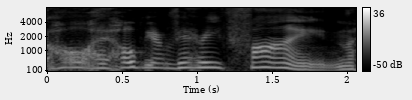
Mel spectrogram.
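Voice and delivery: mock overly caring, slow, concerned, "fine" drawn out. Imitating a doctor's secretary answering the phone: imitating a concerned secretary. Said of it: "they're just so concerned".

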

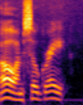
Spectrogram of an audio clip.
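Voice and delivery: normal talking voice

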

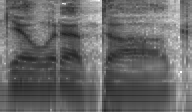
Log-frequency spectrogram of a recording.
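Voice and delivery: put-on urban street slang voice. Describing a comedian's bit called Urban Bobby: Urban Bobby voice. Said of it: "he does this like urban voice, like".

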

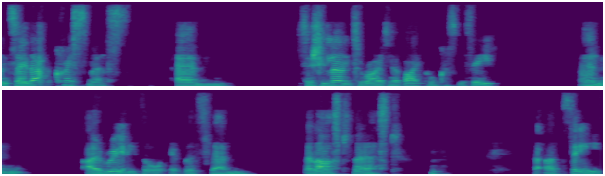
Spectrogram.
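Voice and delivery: very slow, emotion-laden speech. Recalling her child learning to ride a bike on Christmas Eve, getting emotional. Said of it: "Excuse me for getting emotional".

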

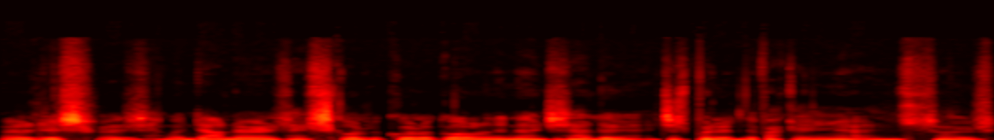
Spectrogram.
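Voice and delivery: muffled, mouth-full voice. Mocking how an English striker talks, in a muffled gauze-in-mouth voice. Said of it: "he sounds like he has a bunch of gauze stuck in his mouth".

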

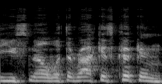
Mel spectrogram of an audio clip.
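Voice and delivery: high, loud screamed yell. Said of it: "you just screamed out".

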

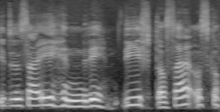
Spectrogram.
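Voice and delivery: ordinary delivery

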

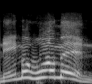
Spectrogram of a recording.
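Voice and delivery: very high, very loud, shrill screaming yell. Describing a tv episode where a man yells at a lady, retelling a yell. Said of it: "just yells at her".

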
